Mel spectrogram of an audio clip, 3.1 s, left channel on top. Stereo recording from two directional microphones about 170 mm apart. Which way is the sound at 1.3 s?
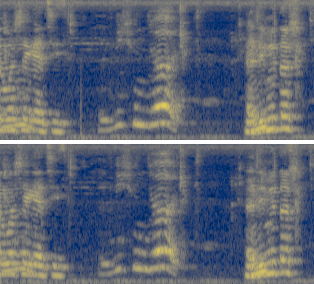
5° left (ahead or behind).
